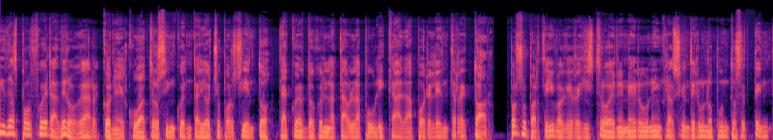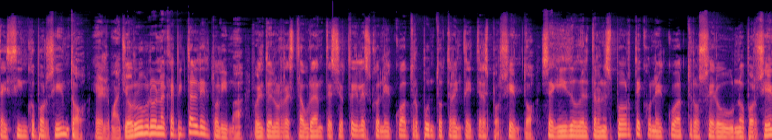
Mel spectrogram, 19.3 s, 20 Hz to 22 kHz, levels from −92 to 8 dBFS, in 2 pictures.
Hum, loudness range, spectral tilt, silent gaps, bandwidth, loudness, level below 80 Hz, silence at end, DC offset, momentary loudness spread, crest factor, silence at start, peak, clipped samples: none; 2 LU; -4 dB/octave; none; 17 kHz; -18 LUFS; -42 dBFS; 0 s; under 0.1%; 6 LU; 18 dB; 0 s; 0 dBFS; under 0.1%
